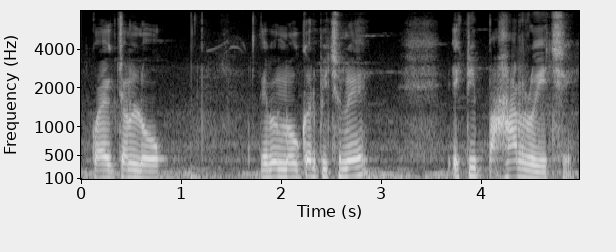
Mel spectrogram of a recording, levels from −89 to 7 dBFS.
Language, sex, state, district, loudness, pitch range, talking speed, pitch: Bengali, male, West Bengal, Cooch Behar, -12 LUFS, 120-140 Hz, 95 wpm, 130 Hz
